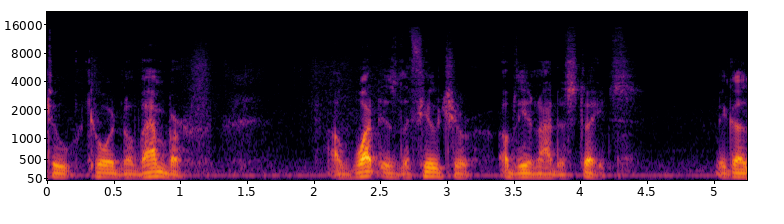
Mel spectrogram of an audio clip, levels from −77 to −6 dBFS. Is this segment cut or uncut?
cut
